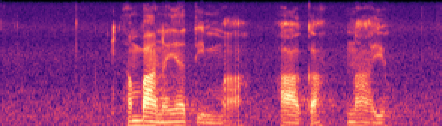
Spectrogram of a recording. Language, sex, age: Tsonga, male, 19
